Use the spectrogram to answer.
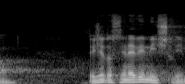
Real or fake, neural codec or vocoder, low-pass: real; none; 10.8 kHz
